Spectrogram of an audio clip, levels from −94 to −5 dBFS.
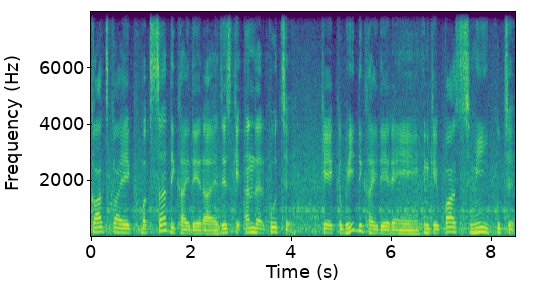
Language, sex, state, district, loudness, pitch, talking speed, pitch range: Hindi, male, Rajasthan, Bikaner, -15 LUFS, 140 Hz, 160 wpm, 125-155 Hz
